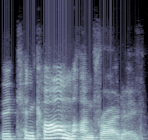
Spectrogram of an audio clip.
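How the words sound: The stress is on the words can come. The focus is on the action of coming. "here can come being stressed"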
